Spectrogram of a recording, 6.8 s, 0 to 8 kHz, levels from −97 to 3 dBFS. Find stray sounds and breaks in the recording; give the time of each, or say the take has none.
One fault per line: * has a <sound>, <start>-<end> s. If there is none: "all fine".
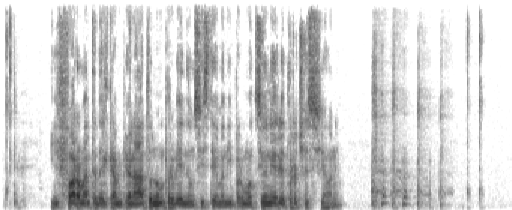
* has a cough, 4.9-6.1 s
